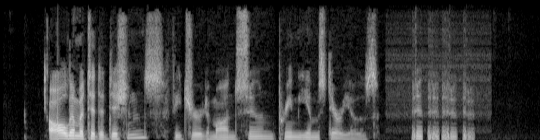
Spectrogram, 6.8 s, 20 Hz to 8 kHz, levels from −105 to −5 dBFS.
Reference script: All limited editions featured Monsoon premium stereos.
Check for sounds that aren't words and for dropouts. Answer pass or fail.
fail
